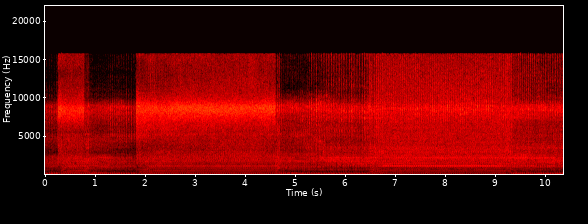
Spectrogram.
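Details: Gas power washer engine, previously rough, cutting out and low on power (a new spark plug didn't help), after the fuel line and filter were serviced: steady drone dipping and recovering as the spray trigger cycles; now runs stronger and smoother under load.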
